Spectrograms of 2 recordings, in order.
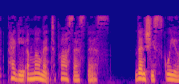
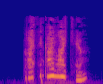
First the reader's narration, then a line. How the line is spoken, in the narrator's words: she said in a small voice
